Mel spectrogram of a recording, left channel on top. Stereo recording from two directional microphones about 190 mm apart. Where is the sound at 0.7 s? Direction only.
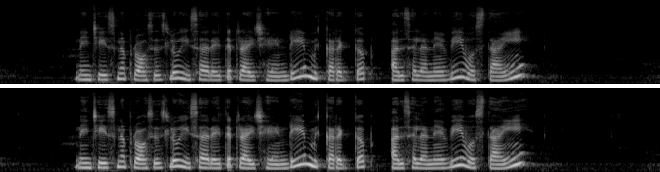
15° right (ahead or behind).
